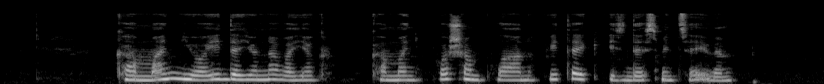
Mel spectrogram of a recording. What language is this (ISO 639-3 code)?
ltg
